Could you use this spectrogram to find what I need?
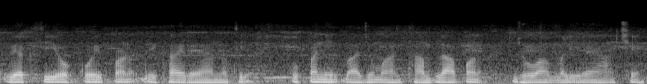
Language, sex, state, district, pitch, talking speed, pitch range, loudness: Gujarati, male, Gujarat, Gandhinagar, 110 Hz, 130 wpm, 100-115 Hz, -17 LUFS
